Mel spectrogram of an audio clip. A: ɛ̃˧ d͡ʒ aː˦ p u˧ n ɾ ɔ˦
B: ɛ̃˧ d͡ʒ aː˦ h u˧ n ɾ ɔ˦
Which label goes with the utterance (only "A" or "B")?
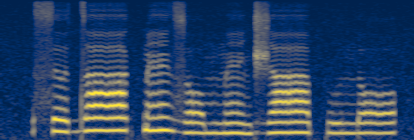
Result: A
